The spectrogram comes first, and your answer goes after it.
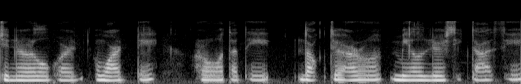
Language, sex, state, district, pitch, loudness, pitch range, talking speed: Nagamese, female, Nagaland, Kohima, 205 Hz, -15 LUFS, 195-210 Hz, 125 wpm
